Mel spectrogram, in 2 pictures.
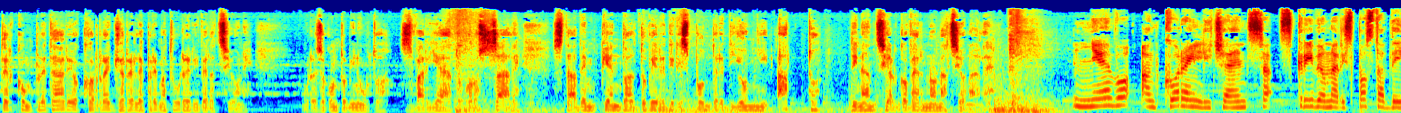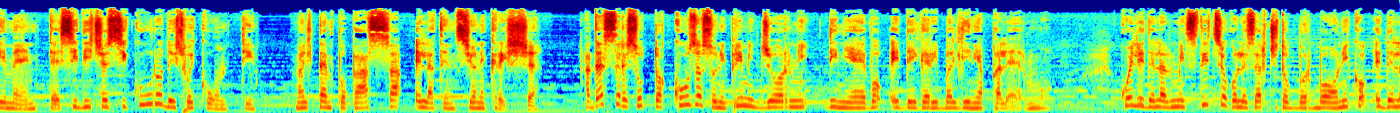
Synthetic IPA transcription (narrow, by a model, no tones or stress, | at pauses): pt̪erkomplet̪aːɾeokʰːorːʔɛd͡ʒːeɾelepɾemat̪uːɾeɾivelat̪sːjo̰ːni | ṵnrezokont̪ominuːt̪ozvaɾjaːt̪okolosːaːlest̪aːd̪empjɛnd̪oald̪oveːɾed̪iɾispond̪eɾed̪ioɲːiat̪ːod̪inant̪sialɡovɛrnonat̪sːjona̰ːle | ɲɛːvoaŋkoːɾainlit͡ʃɛnt̪saskɾiːveunaɾispɔst̪aveːmɛnt̪esid̪iːt͡ʃesikuːɾod̪ejswɔjkʰont̪i | mailt̪ɛmpopasːaelːat̪ent̪sjoːnekɾeʃːe | ad̪ɛsːeɾesot̪ːoakːuːzasoːnoipɾiːmid͡ʒornid̪injɛːvoʔed̪ːejɡaɾibald̪iːniapːalɛ̰rmo | kwelːid̪elːarmist̪it̪sːjokonlːezɛrt͡ʃit̪oborbɔːnikoʔed̪ːelː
